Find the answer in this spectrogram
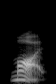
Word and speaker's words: Mot: Under the dark goddess or death, underworld, it is Mot. And I know some people pronounce that different, but that's how I say it.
